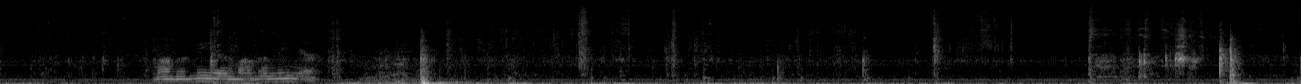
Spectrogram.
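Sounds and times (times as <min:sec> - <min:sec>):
card packs rustling and crinkling: 0:00.0 - 0:03.5, 0:04.3 - 0:10.8
steady low hum: 0:00.0 - 0:13.0.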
